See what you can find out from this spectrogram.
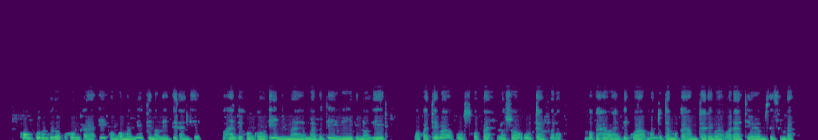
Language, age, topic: Oshiwambo, 36-49, finance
